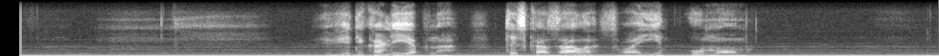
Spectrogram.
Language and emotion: Russian, neutral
